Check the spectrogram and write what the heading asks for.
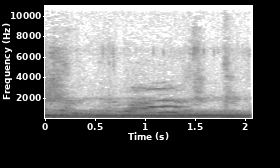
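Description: A faint, short animal call with a gliding pitch about a second in, over a steady low hum.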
